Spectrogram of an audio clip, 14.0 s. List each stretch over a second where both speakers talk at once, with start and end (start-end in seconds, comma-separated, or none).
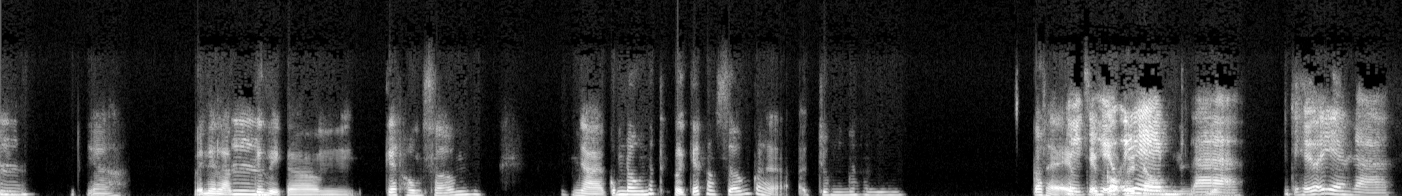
10.7-12.2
